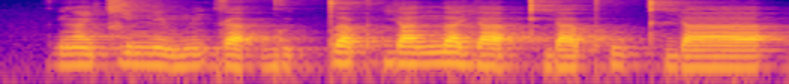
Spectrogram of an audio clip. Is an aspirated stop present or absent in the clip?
present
